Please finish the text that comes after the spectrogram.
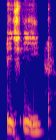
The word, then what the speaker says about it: He: It's Chinese pronunciation, and I don't even know how to write it, but I just write it as H-E, but it's actually pronounced He.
